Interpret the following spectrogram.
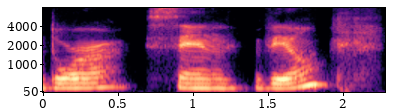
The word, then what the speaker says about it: Dorsainville: My name is Dorsainville, as in Dorsainville. It's funny because I remember I was speaking to somebody before, and they were saying that, how do you say your name? So if you speak French, like I just find out that you speak French as well, it's Dor dans les seins de la ville.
